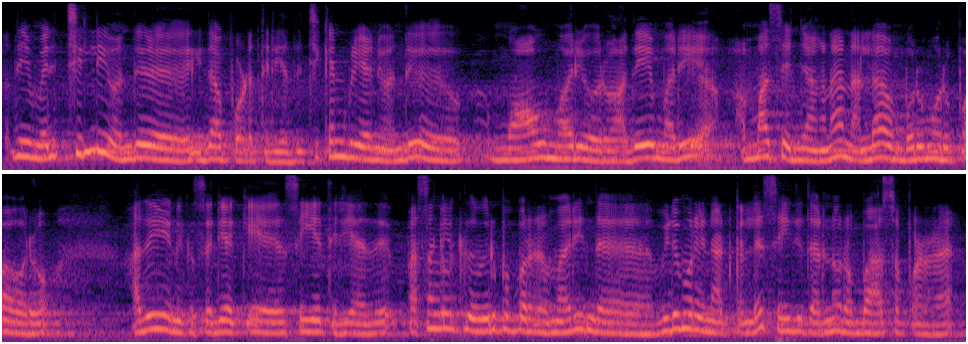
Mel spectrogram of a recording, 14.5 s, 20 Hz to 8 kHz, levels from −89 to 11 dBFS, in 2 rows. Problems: constant background noise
